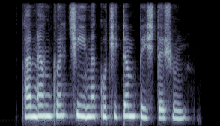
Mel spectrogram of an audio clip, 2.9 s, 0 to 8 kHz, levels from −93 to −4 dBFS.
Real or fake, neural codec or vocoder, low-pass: fake; codec, 16 kHz, 1 kbps, FunCodec, trained on LibriTTS, 50 frames a second; 7.2 kHz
